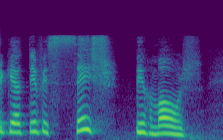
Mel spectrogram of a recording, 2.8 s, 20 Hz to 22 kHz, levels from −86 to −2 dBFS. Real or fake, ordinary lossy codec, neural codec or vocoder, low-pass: fake; none; codec, 16 kHz, 0.5 kbps, X-Codec, WavLM features, trained on Multilingual LibriSpeech; none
